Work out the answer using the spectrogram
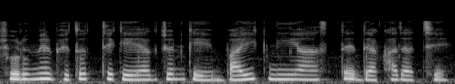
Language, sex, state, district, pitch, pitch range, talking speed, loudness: Bengali, female, West Bengal, Cooch Behar, 225 Hz, 215-245 Hz, 120 wpm, -18 LUFS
